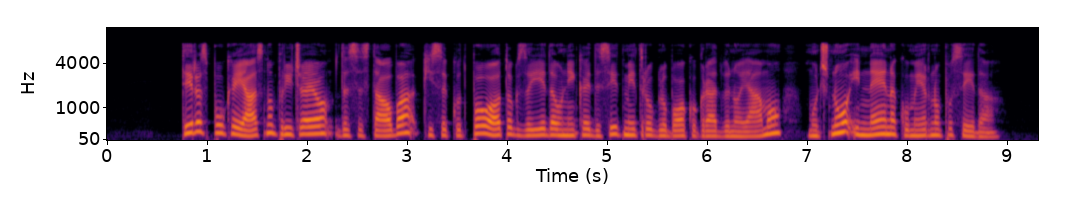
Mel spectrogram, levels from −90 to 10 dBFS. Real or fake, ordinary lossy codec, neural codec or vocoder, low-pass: real; MP3, 96 kbps; none; 7.2 kHz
